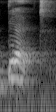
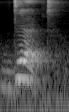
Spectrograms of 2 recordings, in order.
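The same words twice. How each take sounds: No difference in how they are said.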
